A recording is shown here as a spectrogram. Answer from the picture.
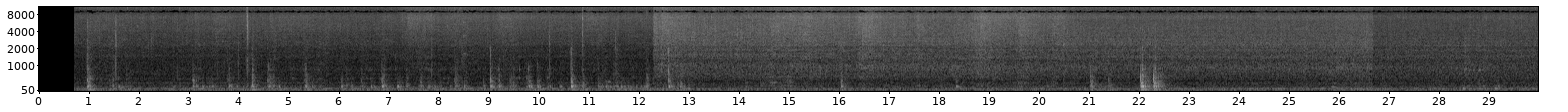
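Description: Onions and spices sizzling in a frying pan, with a spatula stirring and knocking against the pan many times. About twelve seconds in, coconut milk is poured in and the frying turns to a louder, hissier sizzle as it is stirred, with one sharp knock a little past twenty seconds.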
